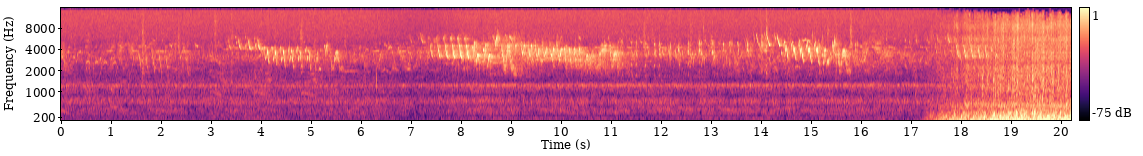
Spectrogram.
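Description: A small songbird singing short, rapid trilled phrases, three or four songs with pauses between, over a faint steady hum. Near the end a much louder low rushing noise cuts in: a boat under way.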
